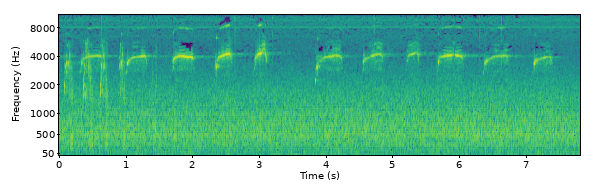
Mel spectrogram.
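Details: Eagles at the Decorah, Iowa nest on a February 2019 morning, with a strange eagle nearby after prey delivery. A steady series of thin, high, up-slurred whistled notes, about one every half second, over low background noise.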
